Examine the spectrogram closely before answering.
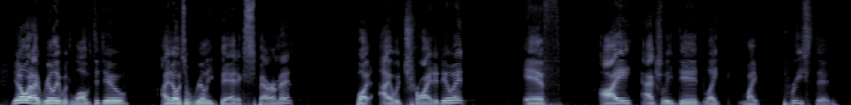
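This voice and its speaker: A fairly high-pitched man with a strong Brooklyn accent, ordinary pitch variation, a moderate pace and long, frequent pauses, in a dry, close, echo-free, very clean recording with a silent background. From Brooklyn, New York. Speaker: online show host. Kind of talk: casual chat.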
